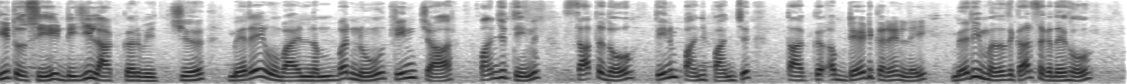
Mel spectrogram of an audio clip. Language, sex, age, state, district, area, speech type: Punjabi, male, 18-30, Punjab, Ludhiana, urban, read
